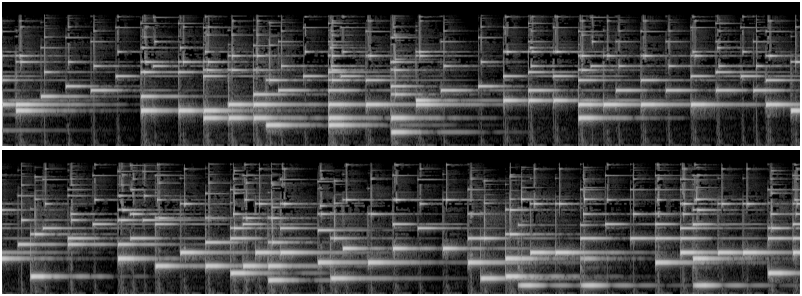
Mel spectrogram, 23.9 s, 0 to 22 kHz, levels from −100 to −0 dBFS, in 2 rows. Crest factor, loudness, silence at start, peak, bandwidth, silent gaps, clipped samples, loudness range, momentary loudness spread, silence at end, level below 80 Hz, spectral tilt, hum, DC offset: 18 dB; -21 LUFS; 0 s; -4 dBFS; 16 kHz; none; under 0.1%; 2 LU; 7 LU; 0 s; -78 dBFS; 1.5 dB/octave; none; under 0.1%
